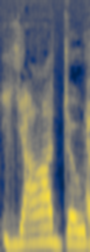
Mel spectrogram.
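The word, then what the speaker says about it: Jag är döden: Jag Ardoden is pronounced Ya Doden.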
